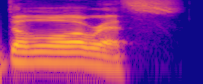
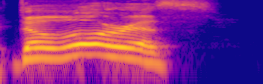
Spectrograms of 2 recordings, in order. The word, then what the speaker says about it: Dolores: But instead of hearing shut the fuck up, Phil, I hear wake up, Dolores. It's a name that rhymes with a female body part. Dolores.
